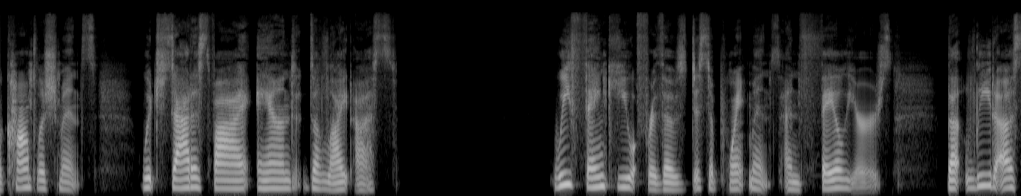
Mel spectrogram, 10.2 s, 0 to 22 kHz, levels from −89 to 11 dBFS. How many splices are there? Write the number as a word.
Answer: one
